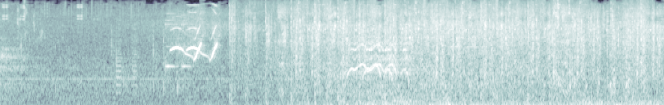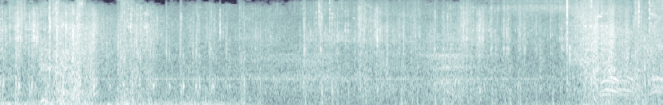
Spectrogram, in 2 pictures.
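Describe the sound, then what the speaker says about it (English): D-Horse in Metal Gear Solid V: The Phantom Pain whinnies and gallops over a steady game soundscape with chirping birds, hoofbeats rumbling through the middle and another neigh near the end. "Let me call the day horse."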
